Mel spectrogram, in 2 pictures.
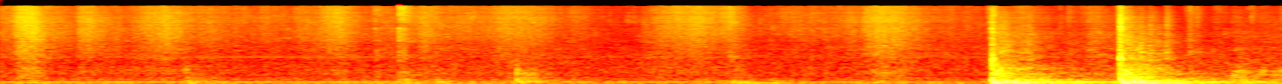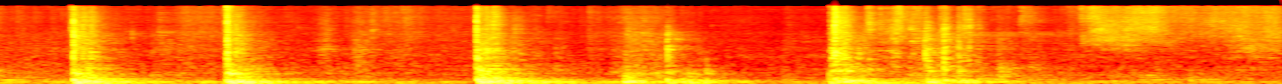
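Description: Heavy kitchen knife chopping through the head bones of a large fish onto a cutting board: a series of about eight loud, irregularly spaced thunks starting about five seconds in.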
